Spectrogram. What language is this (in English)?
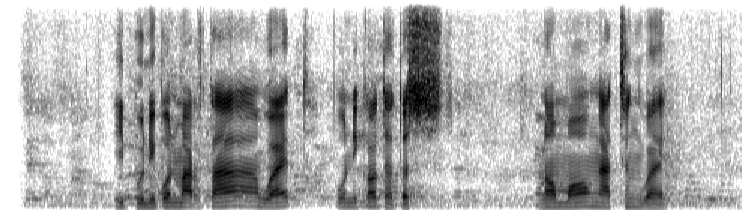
Javanese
